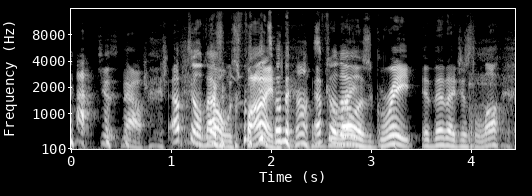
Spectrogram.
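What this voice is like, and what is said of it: Usual voice. Nothing is said of it.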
